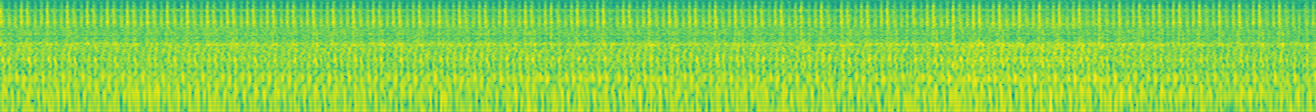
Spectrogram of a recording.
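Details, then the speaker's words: Replacement JDM engine in a Toyota Celica at idle; sharp, regular metallic knock about three times a second, worse than the previous engine; told it might be carbon buildup, owner thinks the engine needs replacing. "because we tried to start it the engine was knocking just extremely bad sound is so horrible even worse than the the last one that i had"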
